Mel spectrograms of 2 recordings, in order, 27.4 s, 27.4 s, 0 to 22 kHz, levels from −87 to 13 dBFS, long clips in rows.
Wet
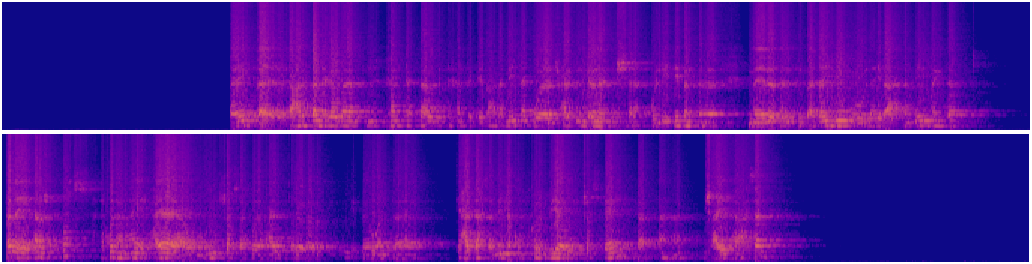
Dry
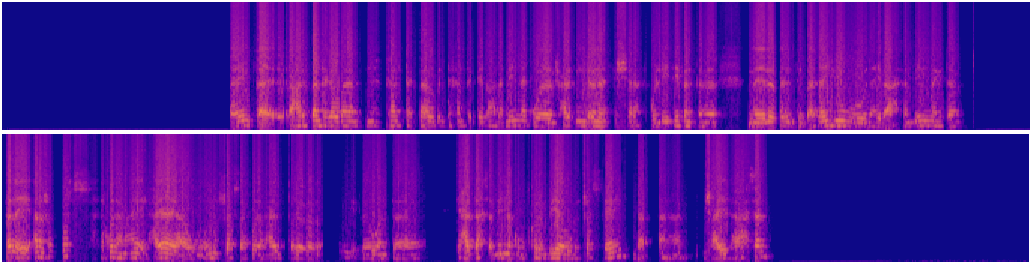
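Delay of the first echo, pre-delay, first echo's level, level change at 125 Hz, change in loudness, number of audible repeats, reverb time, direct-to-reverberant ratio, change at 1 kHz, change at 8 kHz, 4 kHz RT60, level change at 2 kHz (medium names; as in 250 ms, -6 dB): no echo, 5 ms, no echo, -5.0 dB, -6.0 dB, no echo, 1.3 s, 5.0 dB, -6.5 dB, -6.5 dB, 1.2 s, -6.0 dB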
